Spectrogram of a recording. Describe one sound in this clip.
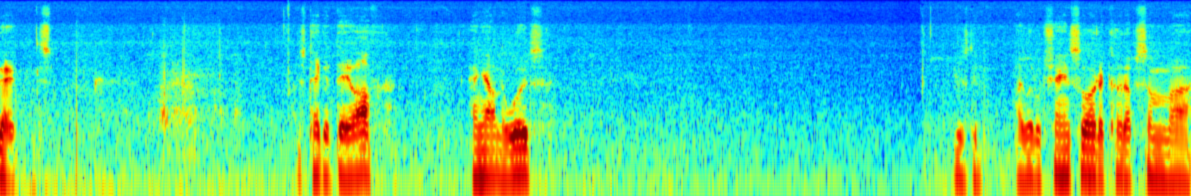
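An older man speaks calmly, close to the microphone.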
